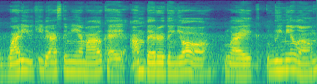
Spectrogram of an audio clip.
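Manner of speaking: plain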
